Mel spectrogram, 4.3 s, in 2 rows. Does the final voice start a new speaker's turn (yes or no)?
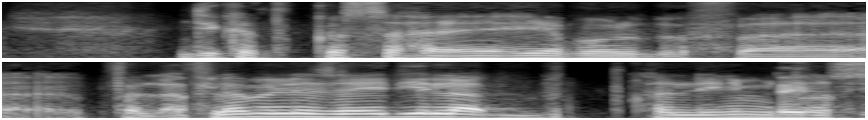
yes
